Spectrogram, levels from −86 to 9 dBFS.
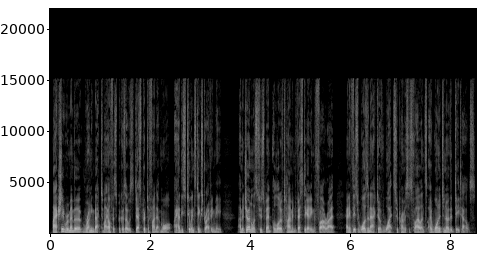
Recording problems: wrong speed, natural pitch; too fast; 1.6 times normal speed

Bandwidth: 15 kHz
